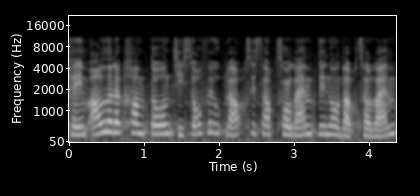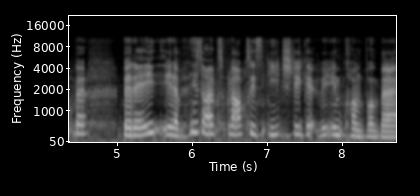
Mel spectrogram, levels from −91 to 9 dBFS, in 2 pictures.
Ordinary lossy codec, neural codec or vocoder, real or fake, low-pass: none; autoencoder, 22.05 kHz, a latent of 192 numbers a frame, VITS, trained on many speakers; fake; none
